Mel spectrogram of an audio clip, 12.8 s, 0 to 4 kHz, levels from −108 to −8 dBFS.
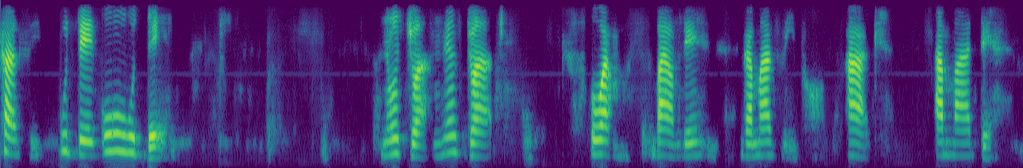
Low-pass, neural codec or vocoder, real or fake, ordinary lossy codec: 3.6 kHz; codec, 16 kHz, 2 kbps, X-Codec, HuBERT features, trained on LibriSpeech; fake; none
